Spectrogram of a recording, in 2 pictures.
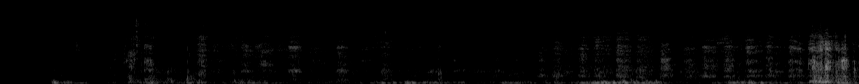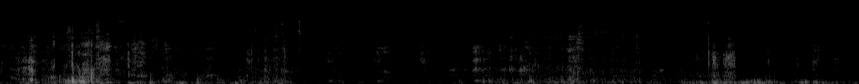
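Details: Komondor dog at play, running and jumping, with quick noisy breathy panting in irregular bursts, a louder rush of breath near the middle, and soft thumps and rustling from movement throughout.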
